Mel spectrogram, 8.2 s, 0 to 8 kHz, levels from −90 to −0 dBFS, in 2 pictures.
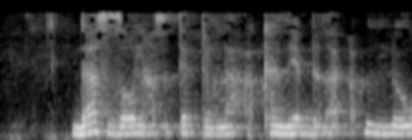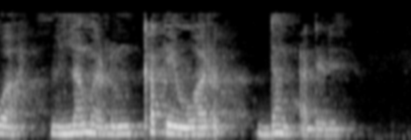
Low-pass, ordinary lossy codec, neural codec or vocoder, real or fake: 7.2 kHz; MP3, 24 kbps; codec, 24 kHz, 0.9 kbps, WavTokenizer, medium speech release version 1; fake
